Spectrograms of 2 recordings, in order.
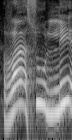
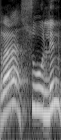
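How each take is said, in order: First: The word ends with a short 'i' vowel. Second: The word ends with an 'in' sound.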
